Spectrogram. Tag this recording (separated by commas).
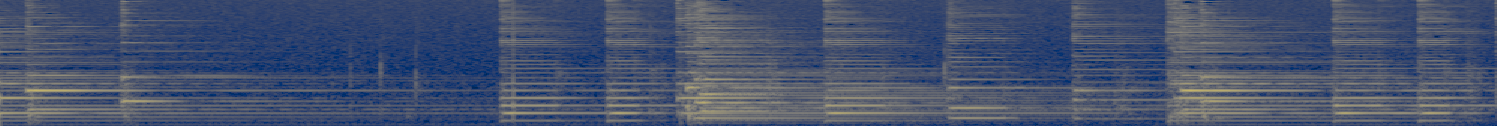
playing harpsichord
